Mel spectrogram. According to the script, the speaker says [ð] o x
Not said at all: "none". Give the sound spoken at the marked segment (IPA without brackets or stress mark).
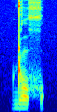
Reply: ɖ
